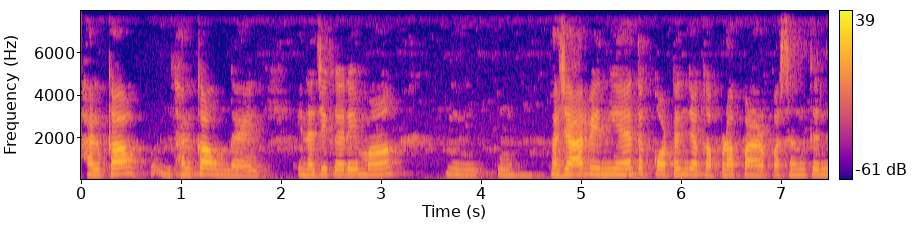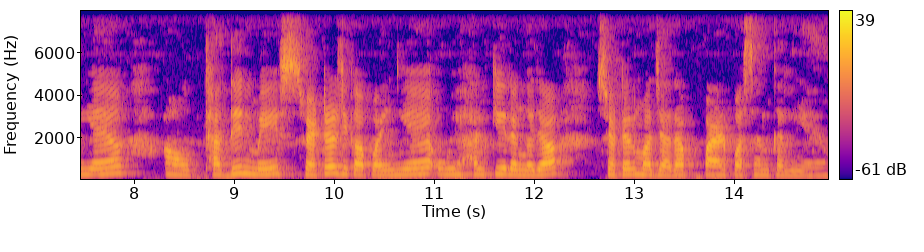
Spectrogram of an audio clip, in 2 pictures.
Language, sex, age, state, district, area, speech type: Sindhi, female, 30-45, Madhya Pradesh, Katni, urban, spontaneous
